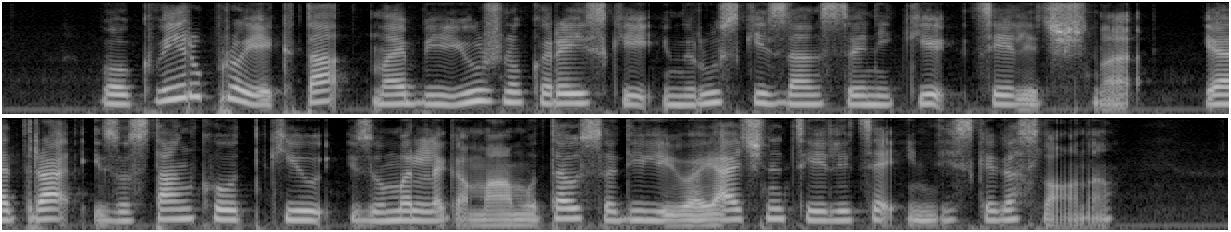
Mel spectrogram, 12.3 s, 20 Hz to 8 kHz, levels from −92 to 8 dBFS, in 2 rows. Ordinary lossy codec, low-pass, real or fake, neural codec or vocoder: none; none; fake; codec, 16 kHz, 8 kbps, FunCodec, trained on Chinese and English, 25 frames a second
